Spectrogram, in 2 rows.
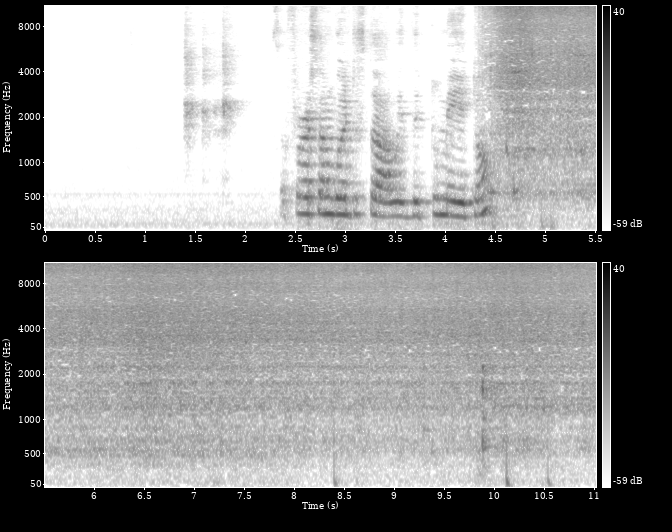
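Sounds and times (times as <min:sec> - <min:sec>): tomatoes sizzling in hot oil: 0:04.4 - 0:11.0.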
